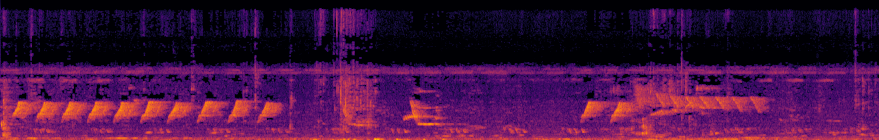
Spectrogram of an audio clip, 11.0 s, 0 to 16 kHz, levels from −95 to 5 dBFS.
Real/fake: real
